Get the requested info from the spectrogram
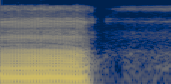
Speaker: Milo why you snoring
